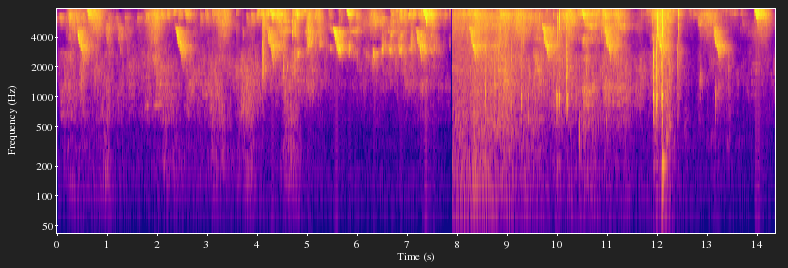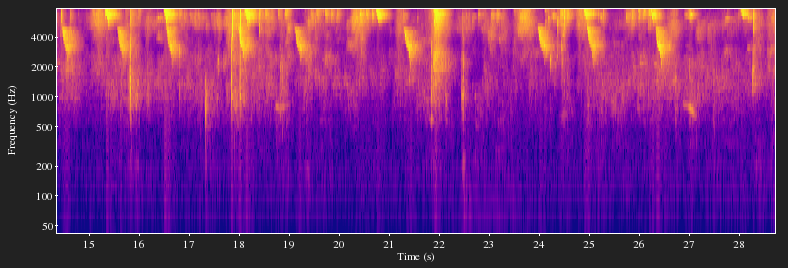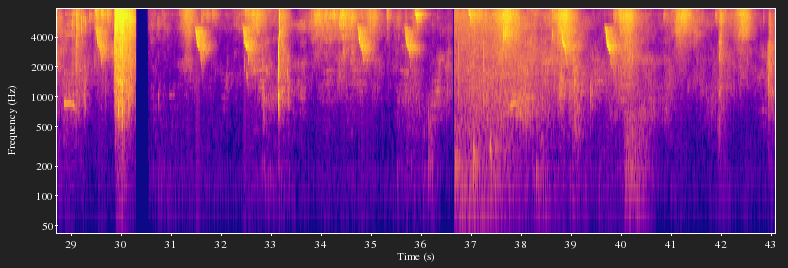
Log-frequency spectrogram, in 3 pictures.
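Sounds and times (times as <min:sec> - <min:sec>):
birds chirping: 0:06.6 - 0:12.3, 0:36.7 - 0:40.2.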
